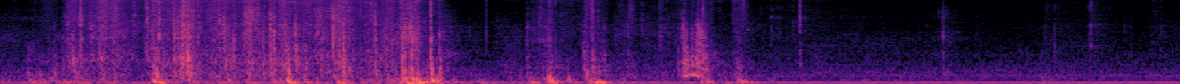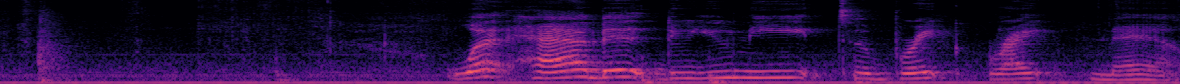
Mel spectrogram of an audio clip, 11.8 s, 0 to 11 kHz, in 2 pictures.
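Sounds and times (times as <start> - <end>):
hand rummaging through a bag: 0.0 - 4.0
slips of paper rustling as drawn from a bag: 0.2 - 4.0
speech: 8.2 - 11.7.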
